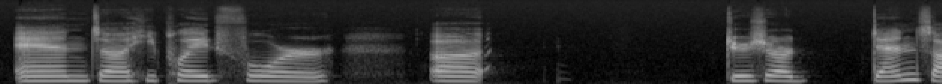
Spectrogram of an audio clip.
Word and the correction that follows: Djurgården: IF, if I'm pronouncing that right. – I think you're referring to the Swedish team that he played for was Djurgården. – Yeah, Djurgården.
